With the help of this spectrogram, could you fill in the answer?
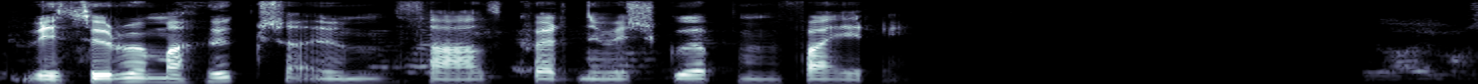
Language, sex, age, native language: Icelandic, male, 18-19, Icelandic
